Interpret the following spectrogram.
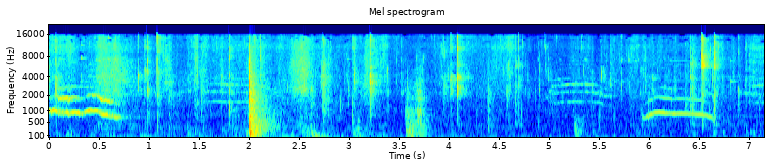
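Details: Rescued kitten from a talkative litter, 26 days into foster care, meowing while eating dry kibble indoors; a falling meow opens, another descending cry comes near the end, with sharp clicks and crunching between.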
